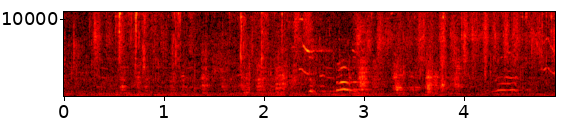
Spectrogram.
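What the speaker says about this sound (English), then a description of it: "Our good dog." Scratch, the dog in Baldur's Gate 3, panting and whimpering in short soft whines, quiet and fairly close over a low game backdrop.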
